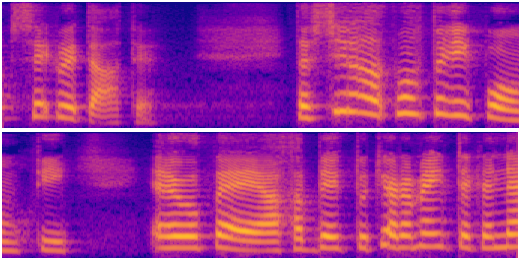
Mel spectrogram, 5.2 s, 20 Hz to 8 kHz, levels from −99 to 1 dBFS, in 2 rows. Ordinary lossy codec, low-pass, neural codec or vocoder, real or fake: none; none; codec, 16 kHz, 0.5 kbps, FunCodec, trained on LibriTTS, 25 frames a second; fake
